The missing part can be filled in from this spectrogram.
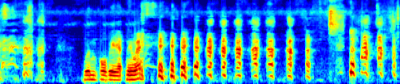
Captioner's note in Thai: เสียงหัวเราะ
